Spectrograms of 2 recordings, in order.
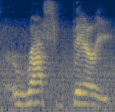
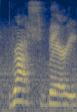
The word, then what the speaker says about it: raspberry: Coco Coco Coco coco our last word is raspberry raspberry we have the silent P there sup grasp berry but Russ Berrie raspberry raspberry okay sorry a reversal it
